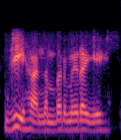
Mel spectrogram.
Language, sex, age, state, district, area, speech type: Urdu, male, 18-30, Uttar Pradesh, Aligarh, urban, conversation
